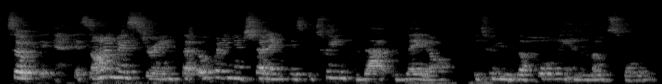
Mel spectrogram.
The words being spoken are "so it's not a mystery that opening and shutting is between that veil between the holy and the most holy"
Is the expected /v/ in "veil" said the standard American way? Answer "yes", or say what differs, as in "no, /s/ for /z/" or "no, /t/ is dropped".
yes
